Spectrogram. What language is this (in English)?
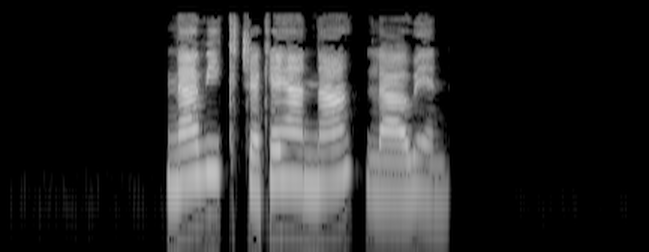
Central Kurdish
